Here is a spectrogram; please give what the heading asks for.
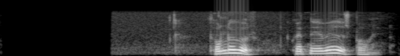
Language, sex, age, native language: Icelandic, male, 40-49, Icelandic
